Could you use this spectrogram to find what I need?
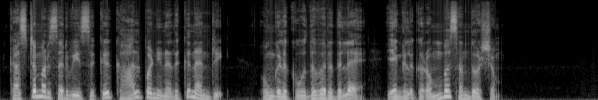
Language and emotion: Tamil, happy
